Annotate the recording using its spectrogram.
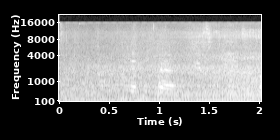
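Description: A motor vehicle's engine running steadily close by, a low hum under brief, faint voices.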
